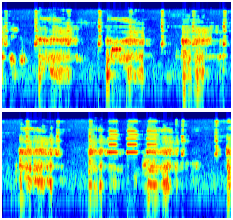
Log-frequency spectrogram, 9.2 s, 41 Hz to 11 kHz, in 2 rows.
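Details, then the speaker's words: Patient with oxygen saturation below 90, variable heart rate, making repeated short voiced groans with each rapid breath out between quiet pauses: expiratory grunting. "entonces el kg o respiratorio habla de estadios avanzados de enfermedades respiratorias"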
